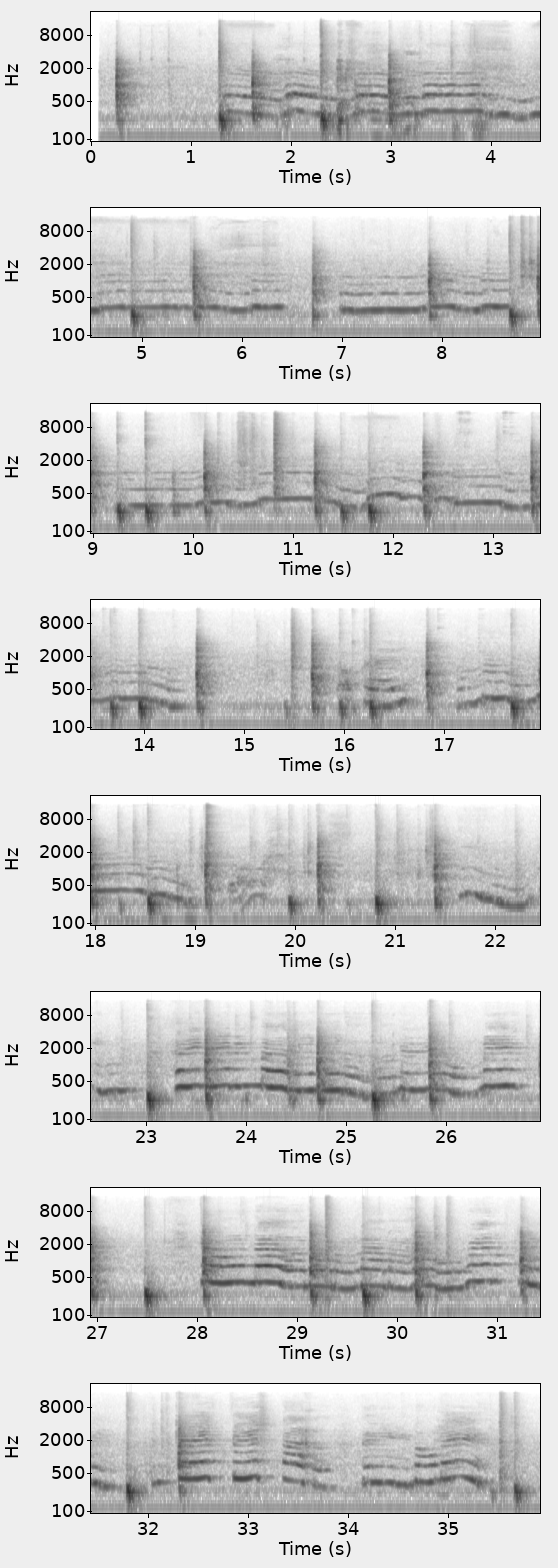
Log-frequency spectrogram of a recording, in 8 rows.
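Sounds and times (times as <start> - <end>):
hand slapping wooden counter: 0.3 - 0.6, 8.7 - 12.6, 13.4 - 14.8, 15.4 - 17.0, 17.7 - 19.3, 20.0 - 21.6, 24.4 - 25.0, 26.9 - 28.3, 29.1 - 30.6, 31.2 - 32.6
man humming: 1.3 - 14.6, 15.9 - 20.1, 21.6 - 26.8, 27.5 - 35.8.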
